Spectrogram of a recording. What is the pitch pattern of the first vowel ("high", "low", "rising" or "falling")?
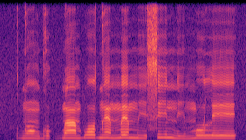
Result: low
